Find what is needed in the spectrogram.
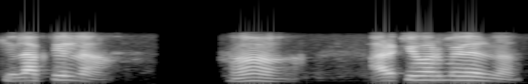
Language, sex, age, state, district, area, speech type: Marathi, male, 60+, Maharashtra, Nashik, urban, conversation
